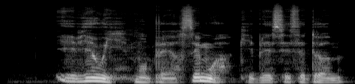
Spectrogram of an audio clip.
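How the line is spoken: Cold reply. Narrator (French): répondit froidement Robin

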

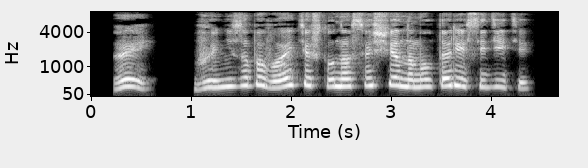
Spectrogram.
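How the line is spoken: Grumbling. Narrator (Russian): заворчал Киллиан

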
